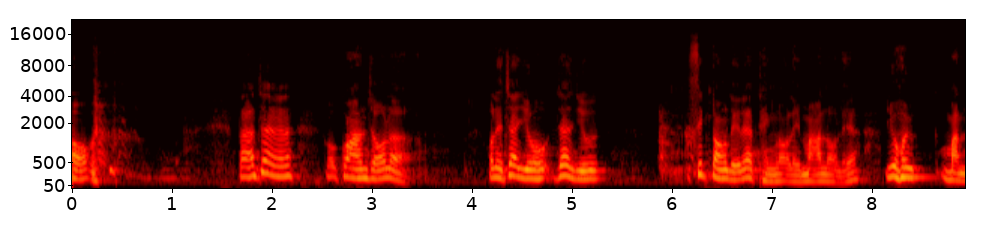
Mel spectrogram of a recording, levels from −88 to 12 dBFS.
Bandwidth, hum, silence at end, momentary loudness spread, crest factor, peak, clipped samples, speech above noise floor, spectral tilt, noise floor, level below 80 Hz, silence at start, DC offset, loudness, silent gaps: 13.5 kHz; none; 0 s; 17 LU; 18 dB; -20 dBFS; under 0.1%; 36 dB; -8.5 dB/octave; -72 dBFS; -86 dBFS; 0 s; under 0.1%; -38 LUFS; none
